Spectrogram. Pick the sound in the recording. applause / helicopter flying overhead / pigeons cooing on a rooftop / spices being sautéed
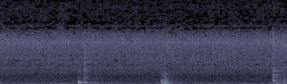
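spices being sautéed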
